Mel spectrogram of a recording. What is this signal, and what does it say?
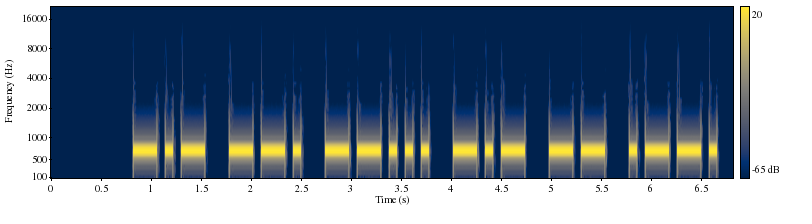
Morse code, heard as a keyed tone, about 15 wpm, 700 Hz. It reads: KG7KMP
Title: USA Call Signs 15wpm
